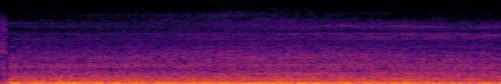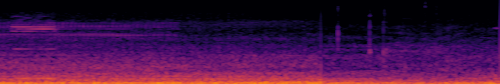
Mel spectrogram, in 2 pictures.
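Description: Steady low rumble of a car being driven, heard from inside the cabin: engine and road noise, with a few faint clicks near the end.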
